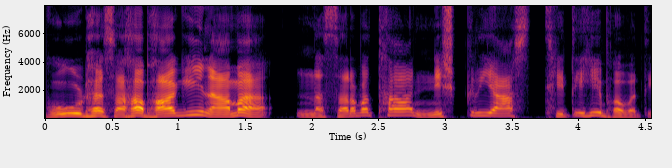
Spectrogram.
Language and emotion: Sanskrit, neutral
